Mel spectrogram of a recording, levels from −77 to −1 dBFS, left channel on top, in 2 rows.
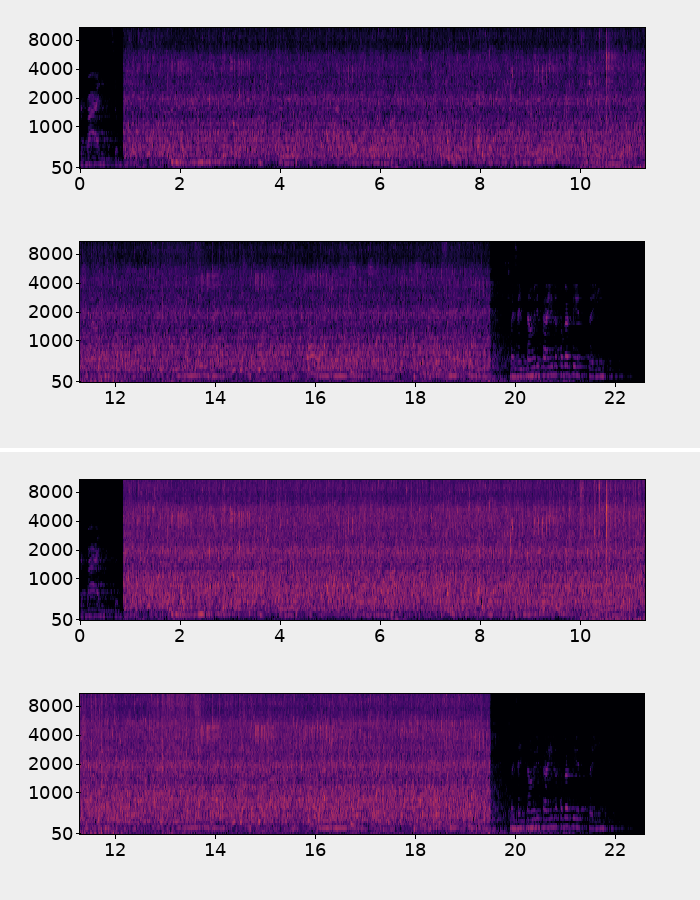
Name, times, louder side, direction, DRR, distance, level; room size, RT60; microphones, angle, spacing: voice 1, 0.0-2.6 3.2-3.7 11.7-14.4 14.8-15.4 18.5-21.8, left 2 dB, 25° left, 4 dB, 1.4 m, -54 dB
Frog / Stream, 0.9-19.5, right 7 dB, 35° right, 0.7 m, -39 dB
voice 2, 3.4-4.3 4.6-4.8 5.1-10.9 11.3-12.2 15.8-18.8 19.8-20.2, left 1 dB, 80° left, 3 dB, 5.5 m, -52 dB
sound 1, 7.9-8.0 8.4-8.7 9.8-12.0 12.4-14.0, right 11 dB, 65° right, 0.9 m, -40 dB
sound 2, 9.8-21.1, equal, ahead, 7.8 m, -64 dB
28.0 x 20.0 x 8.3 m, 2.1 s
head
